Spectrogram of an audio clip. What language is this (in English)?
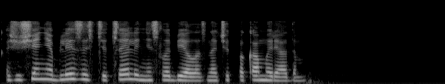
Russian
